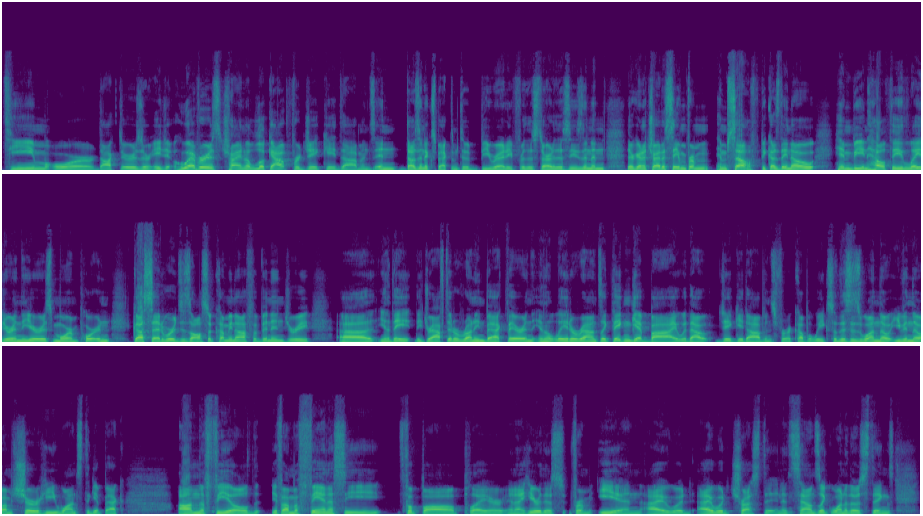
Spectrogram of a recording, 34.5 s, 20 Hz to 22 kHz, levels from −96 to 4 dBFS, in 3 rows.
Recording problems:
uneven, jittery; strongly; from 1 to 33 s

